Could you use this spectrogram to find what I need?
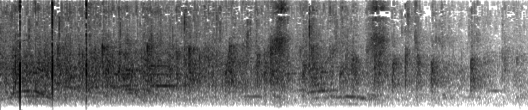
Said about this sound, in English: Let's seal it like with a clap or something. Come on. Let's seal that with a clap.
